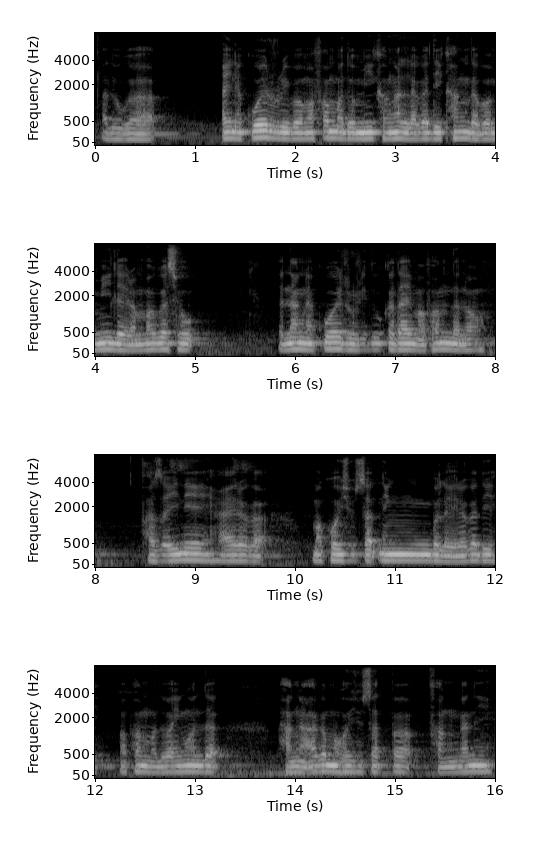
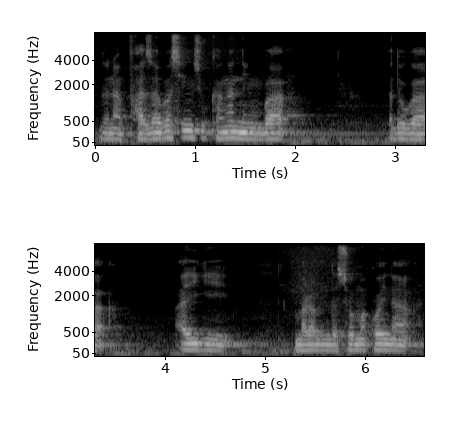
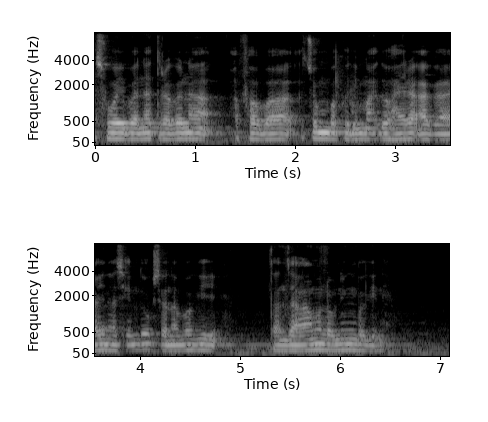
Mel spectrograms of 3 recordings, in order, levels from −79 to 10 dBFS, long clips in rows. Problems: background sounds at intervals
